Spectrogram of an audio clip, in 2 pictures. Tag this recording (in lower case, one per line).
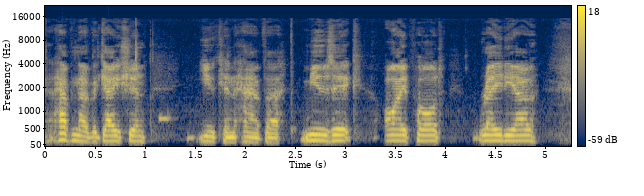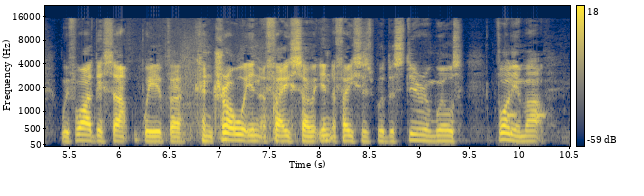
speech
